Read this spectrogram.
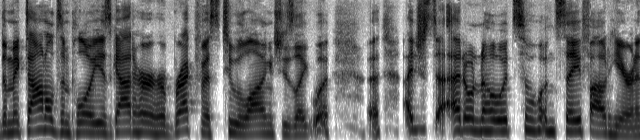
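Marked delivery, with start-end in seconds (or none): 3.1-6.3 high, tearful, crying voice. Retelling a policewoman's video about slow breakfast: imitating someone crying. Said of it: "She was in tears".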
